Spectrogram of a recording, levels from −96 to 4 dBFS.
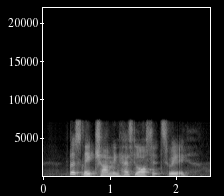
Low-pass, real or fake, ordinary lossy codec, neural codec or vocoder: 7.2 kHz; fake; none; codec, 16 kHz, 2 kbps, FreqCodec, smaller model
